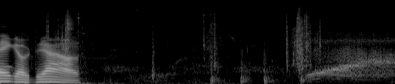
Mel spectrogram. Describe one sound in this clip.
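Metal parts of a rifle click and clatter as it is handled.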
